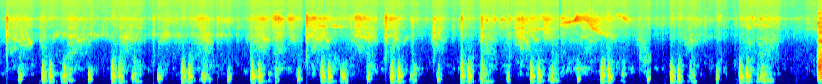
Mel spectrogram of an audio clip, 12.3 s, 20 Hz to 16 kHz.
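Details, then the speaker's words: Atrial septal defect with a large shunt, recorded at the 4th intercostal space just left of the sternum: heart sounds with a low diastolic rumbling murmur along the left sternal border, like mitral stenosis but more medial. "en pacientes con cortocircuitos más grandes se ausculta un soplo díaz tónico retumbante a lo largo del borde izquierdo del esternón parecido al soplos de estenosis mitral sólo que su localización es más medial"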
